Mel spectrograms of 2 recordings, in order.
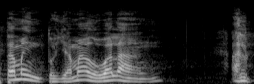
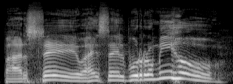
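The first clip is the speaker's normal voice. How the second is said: put-on louder, playful Colombian accent; a Colombian paisa calling out, louder; 5 dB louder, slower than usual. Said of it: "Y si fuera colombiano".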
